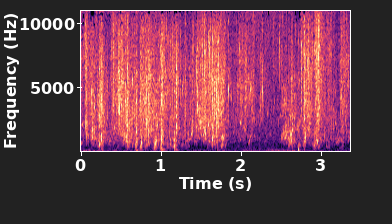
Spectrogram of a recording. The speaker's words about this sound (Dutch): Zo zo gaaf als zo'n hond dan door het water heen rent.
